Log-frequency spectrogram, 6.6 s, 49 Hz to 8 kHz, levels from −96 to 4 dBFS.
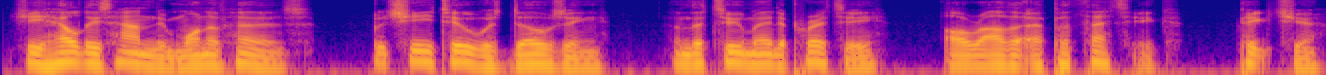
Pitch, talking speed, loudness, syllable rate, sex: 95 Hz, 215 wpm, -19 LUFS, 5.9 syllables/s, male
